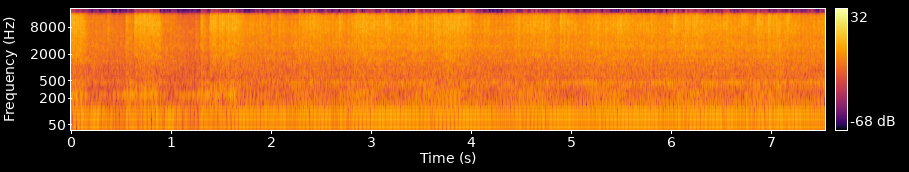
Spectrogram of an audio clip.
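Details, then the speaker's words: Husqvarna YTH2148 lawn tractor, Briggs & Stratton Vanguard V-twin, after carburetor work: lumpy, uneven beat stumbling about once a second, on and off one cylinder; one side's exhaust pipe cool enough to touch, not firing consistently. "she's not happy she's kind of on and off one cylinder and carburetor huh that's kind of weird because it's like looked pretty good when I was done with it"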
